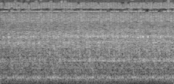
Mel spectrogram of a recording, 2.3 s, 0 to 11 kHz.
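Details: Peugeot 207 1.6 (NFU, Bosch ME7.4.4) with P0616 starter relay fault and no crank from the key; it runs with a steady, even idle hum, no knocks, misses or speed changes.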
